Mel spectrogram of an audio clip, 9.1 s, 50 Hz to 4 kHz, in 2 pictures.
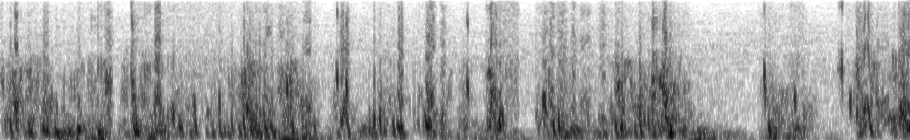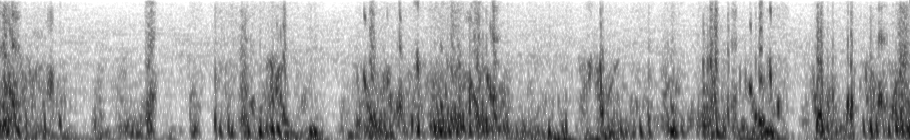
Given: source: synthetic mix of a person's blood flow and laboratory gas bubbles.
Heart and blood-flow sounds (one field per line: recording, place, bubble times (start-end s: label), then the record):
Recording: Doppler ultrasound of blood flow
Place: precordium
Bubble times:
0.00-0.59 s: bubbles
0.65-1.61 s: bubbles
1.66-2.27 s: bubbles
2.29-2.38 s: bubbles
2.41-2.60 s: bubbles
2.67-3.48 s: bubbles
3.78-4.05 s: bubbles
4.18-4.91 s: bubbles
5.25-5.34 s: bubbles
5.48-5.57 s: bubbles
5.59-6.19 s: bubbles
6.29-7.42 s: bubbles
7.44-8.49 s: bubbles
8.59-9.11 s: bubbles
From the record:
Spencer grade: 4 (maximum detectable bubble signal sounding continuously throughout systole and diastole of every cardiac period, and overriding the amplitude of the normal cardiac signals)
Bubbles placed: anywhere in the cardiac cycle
